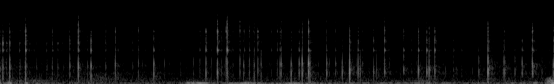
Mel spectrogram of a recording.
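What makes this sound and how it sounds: Fingers tap quickly and delicately on a wooden plate made of acacia. It sounds like a rapid, irregular stream of short, dry clicks with bright tops and almost no ring, over a quiet low rumble.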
